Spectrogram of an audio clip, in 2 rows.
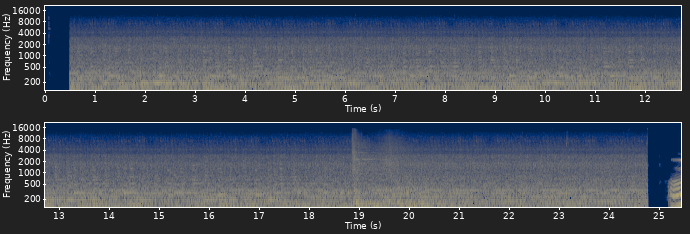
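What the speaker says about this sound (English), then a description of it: "So let's get on with the finishing of this mission, where Trevor lands and mission is complete." A propeller plane in the GTA 5 video game flying in to land, a steady loud engine drone with a brief sharp whoosh near the end before it cuts off.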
